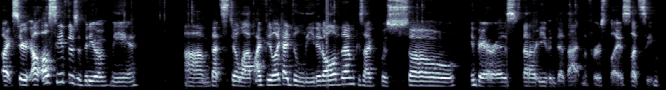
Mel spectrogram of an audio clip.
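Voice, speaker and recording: A young woman with a deep voice, hosting a casual livestream and reading out chat messages. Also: moderate pace. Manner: chatty, rambling, laughs often.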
